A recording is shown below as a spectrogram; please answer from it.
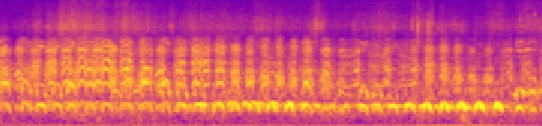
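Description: Kookaburras chuckle in a fast, steady run of throaty, mid-pitched hooting notes, several per second, that rolls on without a break.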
